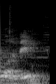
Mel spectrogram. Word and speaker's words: Lunde: Oh, I get Lunde and Lunde and Lundy and everything, so it's all good.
